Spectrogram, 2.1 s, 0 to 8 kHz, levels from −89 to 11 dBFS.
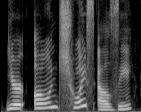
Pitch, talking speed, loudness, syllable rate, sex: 290 Hz, 115 wpm, -16 LUFS, 3.7 syllables/s, female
